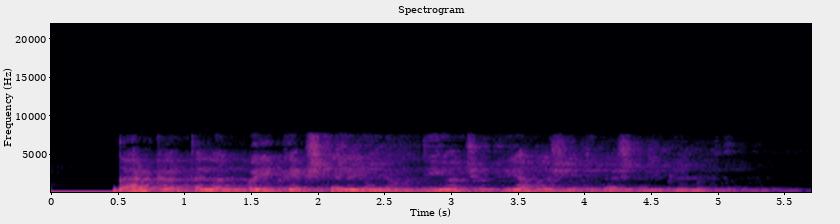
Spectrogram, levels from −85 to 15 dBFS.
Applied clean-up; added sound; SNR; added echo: none; Keyboard (musical); 20 dB; reverberation time 2.1 s.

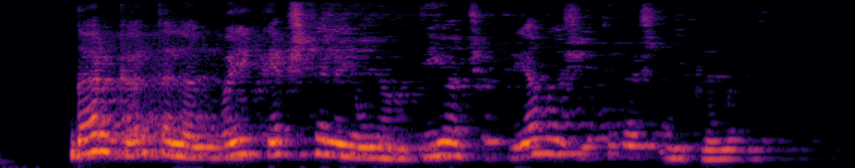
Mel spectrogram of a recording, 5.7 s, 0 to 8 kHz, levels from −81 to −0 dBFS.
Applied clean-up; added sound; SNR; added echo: classical method WPE with log-MMSE.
